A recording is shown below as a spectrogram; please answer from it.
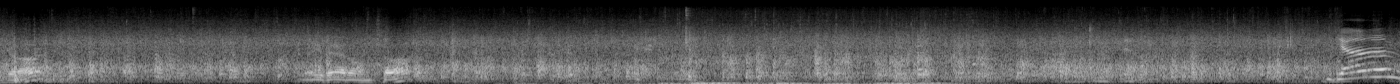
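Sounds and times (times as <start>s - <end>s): steady rain falling: 0.0s - 14.0s
low rumble: 4.7s - 10.2s.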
